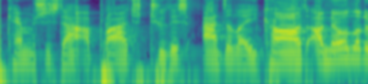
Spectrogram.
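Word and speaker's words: Adelaïde: I feel like I just pronounce it as Adelaide, like the city in Australia, so I'm just going to refer to him as Reine Adelaide.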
